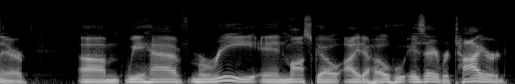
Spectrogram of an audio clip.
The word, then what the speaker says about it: Moscow: We've also been told by people from the region that we're supposed to pronounce this Moscow. So we have learned, not like the way Americans pronounce Moscow, the city in Russia.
